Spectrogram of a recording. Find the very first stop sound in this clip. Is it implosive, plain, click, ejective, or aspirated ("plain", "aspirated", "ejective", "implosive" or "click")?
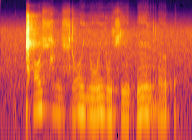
click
